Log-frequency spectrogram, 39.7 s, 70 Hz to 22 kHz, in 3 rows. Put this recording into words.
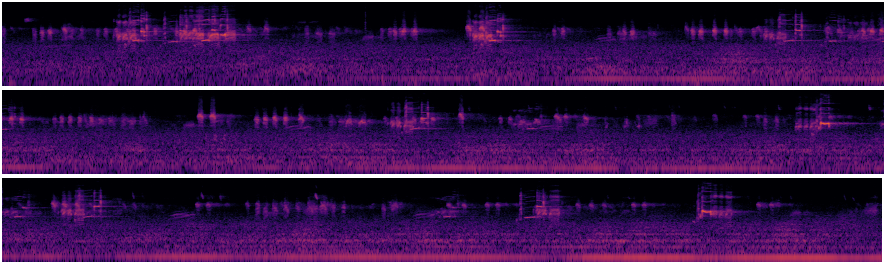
Outside prison, Bird calls, Aircraft flying through, Traffic Sound, Zoom H4n + Rode NT4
